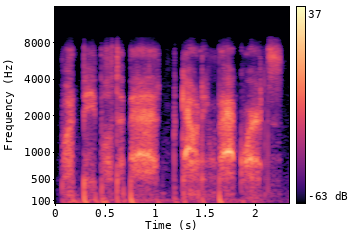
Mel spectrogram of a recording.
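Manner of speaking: soft breathy ASMR whisper into the mic. Shown as a demonstration. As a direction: whisper it close to the microphone. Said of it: "Just whisper".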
